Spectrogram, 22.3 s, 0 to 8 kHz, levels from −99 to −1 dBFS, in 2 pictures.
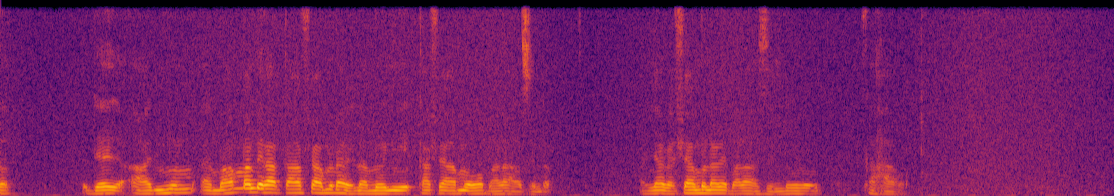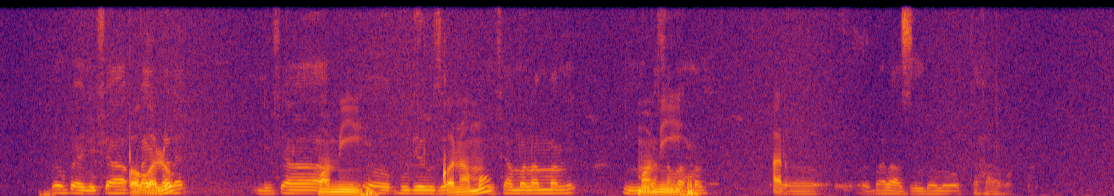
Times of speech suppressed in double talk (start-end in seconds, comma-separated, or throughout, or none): none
